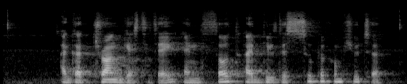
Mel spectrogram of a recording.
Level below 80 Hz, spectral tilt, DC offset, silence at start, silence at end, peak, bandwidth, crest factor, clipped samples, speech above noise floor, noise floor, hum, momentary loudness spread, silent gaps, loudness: -52 dBFS; -4.5 dB/octave; under 0.1%; 0.05 s; 0.25 s; -4 dBFS; 14 kHz; 24 dB; under 0.1%; 29 dB; -55 dBFS; none; 10 LU; none; -27 LUFS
